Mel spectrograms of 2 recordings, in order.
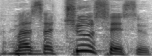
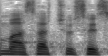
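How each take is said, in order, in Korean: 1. 강세는 'chu' 음절에 있어요. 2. 'chu' 음절은 강세가 없어요. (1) "추의 액센트를 넣어야" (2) "이러면 영원히 못 간다는"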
